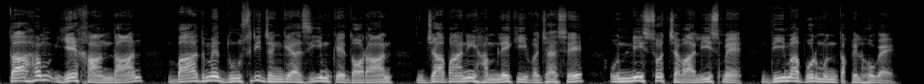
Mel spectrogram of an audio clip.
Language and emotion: Urdu, neutral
